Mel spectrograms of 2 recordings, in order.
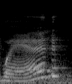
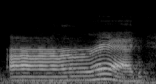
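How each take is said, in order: First: It begins with a rounded-lip W sound. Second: It begins with an R sound, lips smiling. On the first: The speaker calls it wrong. "they're always substituting W sound for the R sound" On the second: The speaker calls it right. "we smile when we say the R sound"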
